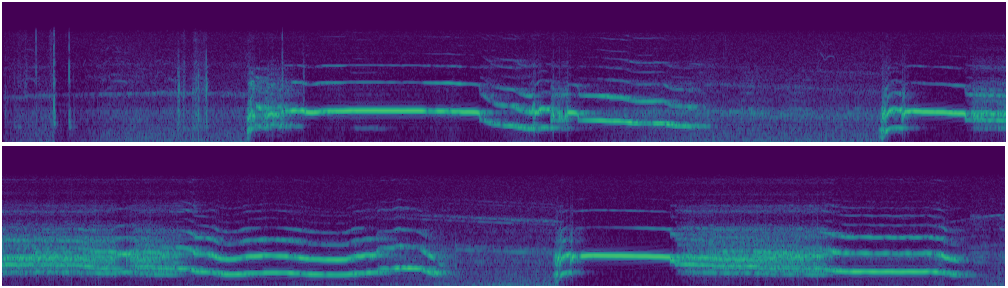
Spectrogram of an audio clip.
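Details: Doodle, a pet dog, howling in response to fire truck sirens: three long wavering howls with rich stacked harmonics, each bending and dipping in pitch before trailing off, separated by short silences.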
